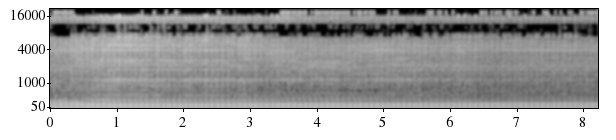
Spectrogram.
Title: 2024 Yamaha MT07 rattling noise anyone know what it could be ?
